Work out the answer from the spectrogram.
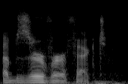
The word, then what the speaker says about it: Observer Effect: And I said it right, Observer Effect. For some reason, I always want to say Observer, like with a B instead of a V, but, that's okay.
